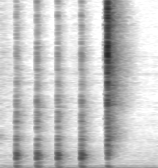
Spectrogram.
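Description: The blunt end of a raw egg is tapped against something five times before cracking, giving short, dry knocks with a woody, hollow tone. The fifth tap is sharper and brighter than the rest.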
